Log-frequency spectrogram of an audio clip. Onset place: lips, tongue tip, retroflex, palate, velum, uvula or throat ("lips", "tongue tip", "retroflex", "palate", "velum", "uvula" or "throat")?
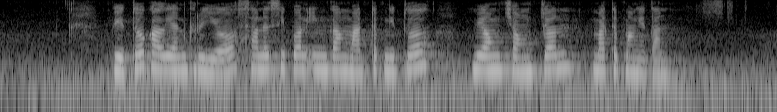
lips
